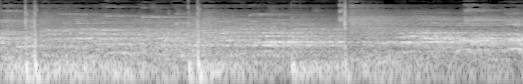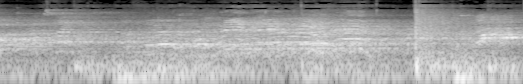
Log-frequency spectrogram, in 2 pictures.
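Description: A volleyball is struck with a hand, echoing in a large gym.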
